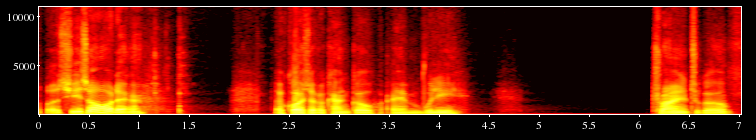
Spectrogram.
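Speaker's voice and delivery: ordinary talk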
